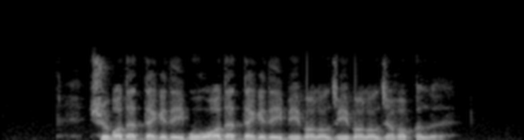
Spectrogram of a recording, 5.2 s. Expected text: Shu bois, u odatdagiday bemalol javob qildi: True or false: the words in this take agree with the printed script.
false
